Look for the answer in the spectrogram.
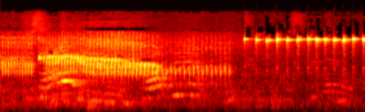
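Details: Canary singing a very fast, throbbing rolled trill that drops slightly in pitch, then switches to a high, thin trill of sharply repeated notes, about four per second.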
